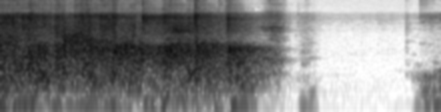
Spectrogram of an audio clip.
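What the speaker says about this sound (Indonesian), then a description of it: "Dan kita beri aplaus dulu" Loud, close applause from a gathered group in a church-style meeting, a dense burst of clapping lasting under three seconds before cutting to silence, then faint sounds returning at the end.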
